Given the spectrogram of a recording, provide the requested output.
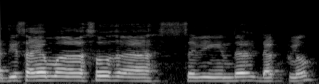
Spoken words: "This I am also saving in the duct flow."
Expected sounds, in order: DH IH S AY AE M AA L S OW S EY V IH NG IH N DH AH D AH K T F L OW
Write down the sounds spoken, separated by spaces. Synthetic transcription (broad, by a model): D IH S AY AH M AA S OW S EY V IH NG IH N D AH D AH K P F L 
